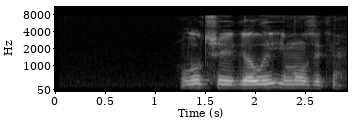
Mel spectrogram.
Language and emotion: Russian, neutral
